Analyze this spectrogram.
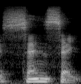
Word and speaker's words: sensei: you said sensei okay this is how we write as well in Japanese say mmm say ii right but when you pronounce it it's okay to say since a long vowel sensor when you pronounce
